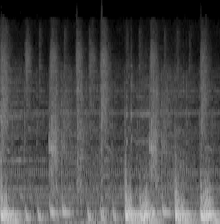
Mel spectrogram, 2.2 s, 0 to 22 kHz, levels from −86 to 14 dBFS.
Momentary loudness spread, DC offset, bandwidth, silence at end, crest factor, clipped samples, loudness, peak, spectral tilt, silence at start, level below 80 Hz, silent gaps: 11 LU; under 0.1%; 14 kHz; 0 s; 16 dB; under 0.1%; -21 LUFS; -4 dBFS; -6.5 dB/octave; 0 s; -26 dBFS; none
